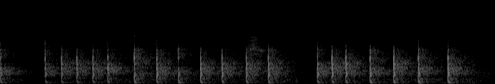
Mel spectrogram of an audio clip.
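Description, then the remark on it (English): Rapid, insistent knocking on a door, two long runs of sharp raps with a brief pause between them, fairly loud, with no voices. “He's going to keep on knocking.”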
